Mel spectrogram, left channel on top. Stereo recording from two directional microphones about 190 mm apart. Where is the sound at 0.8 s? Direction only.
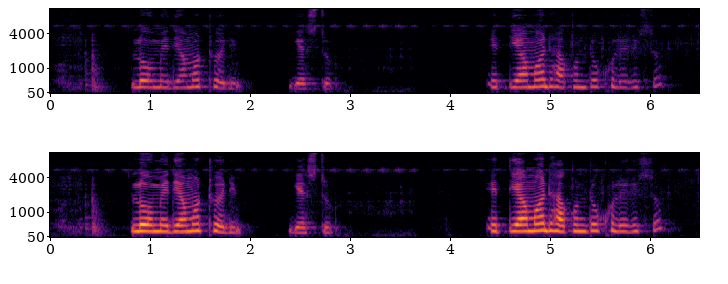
45° right (ahead or behind); by 2.8 s 30° right (ahead or behind).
